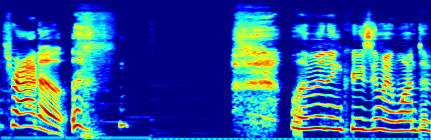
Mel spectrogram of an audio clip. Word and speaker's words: Toronto: No, you that is how you say it. It's called Trato.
